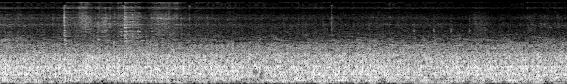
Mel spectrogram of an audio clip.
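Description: Minced meat and bitter gourd fry with tomatoes in a pan, a continuous, even sizzle that stays soft and unbroken with no voices.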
